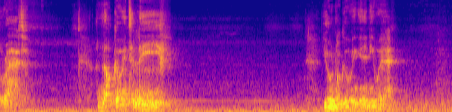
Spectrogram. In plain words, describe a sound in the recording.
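An older man speaks in a low, menacing voice.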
